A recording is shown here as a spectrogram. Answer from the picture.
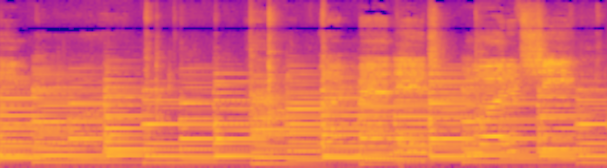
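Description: Piano accompaniment playing slow, sustained chords that change about once a second.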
